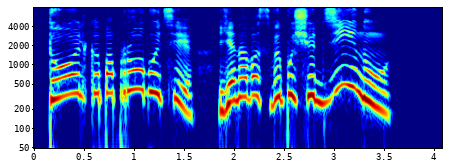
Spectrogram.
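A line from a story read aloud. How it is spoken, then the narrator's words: Screaming with full force. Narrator (Russian): изо всех сил закричала Алиса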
